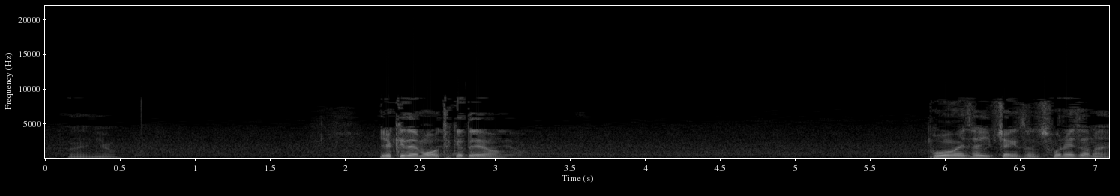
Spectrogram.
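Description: A man speaks with animation into a handheld microphone, in short bursts with pauses.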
